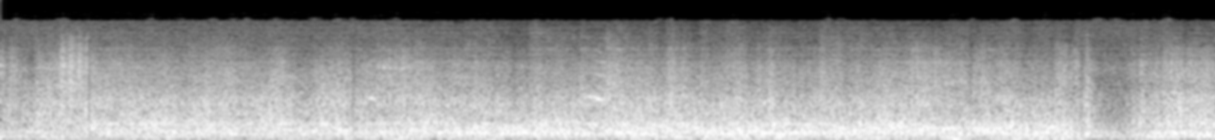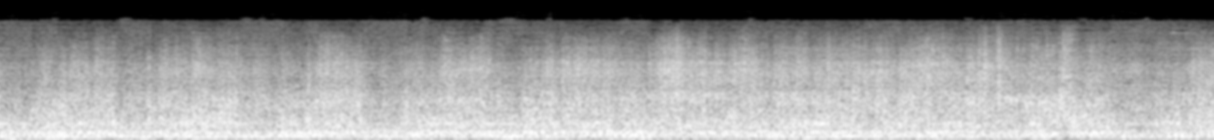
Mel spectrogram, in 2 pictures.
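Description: A crowded passenger train rolls steadily along the rails, a loud continuous rumble with rattling and clacking wheels, heard up close from on board.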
